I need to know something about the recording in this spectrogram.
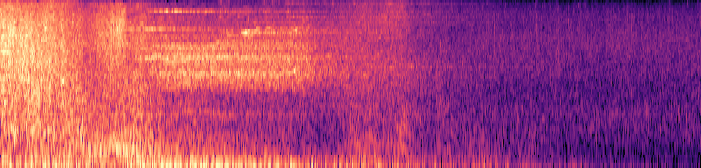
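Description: A triumphant fanfare swells, then fades away.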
